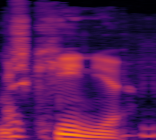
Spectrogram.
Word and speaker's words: Puschkinia: P-U-C-H. No, P-U-S-C-H-K-E-N-I-A. – Close. P-U-S-C-H-K-I-N-I-A. – K-I-N-I-A. Pushkinia.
